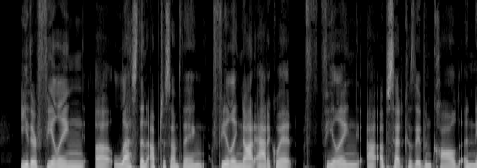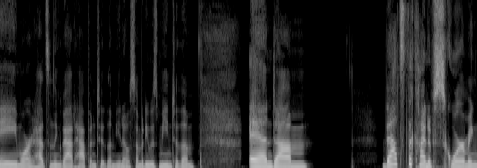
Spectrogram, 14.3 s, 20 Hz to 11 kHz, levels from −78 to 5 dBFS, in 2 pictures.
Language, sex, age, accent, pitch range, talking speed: English, female, 40-59, American, 160-215 Hz, 170 wpm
